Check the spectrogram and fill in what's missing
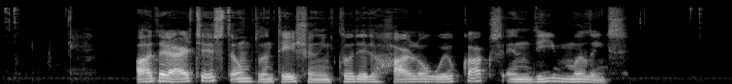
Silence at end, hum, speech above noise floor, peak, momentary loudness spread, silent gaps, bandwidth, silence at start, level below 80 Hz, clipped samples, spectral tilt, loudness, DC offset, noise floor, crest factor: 1.05 s; none; 39 dB; -2 dBFS; 11 LU; none; 16.5 kHz; 0.05 s; -60 dBFS; under 0.1%; -5 dB/octave; -19 LUFS; under 0.1%; -58 dBFS; 18 dB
